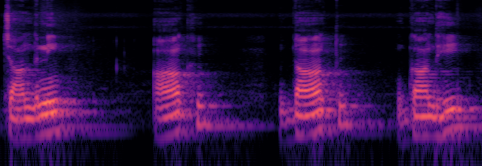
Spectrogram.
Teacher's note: जैसे चांदनी आंख दाख गांधी आदि इन शब्दों के उच्चारण में फेफड़ों से निकलने वाली हवा नाक और मुंह है दोनों से बराबर मात्रा में बाहर निकलती है है तो यहां पर चंद्रबिंदु का प्रयोग किया जाता है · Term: अनुनासिक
